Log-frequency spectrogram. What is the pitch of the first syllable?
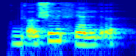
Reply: low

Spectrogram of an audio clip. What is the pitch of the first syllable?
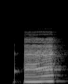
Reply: rising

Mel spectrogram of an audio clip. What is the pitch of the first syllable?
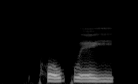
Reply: rising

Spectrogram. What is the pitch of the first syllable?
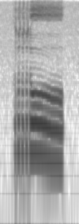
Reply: falling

